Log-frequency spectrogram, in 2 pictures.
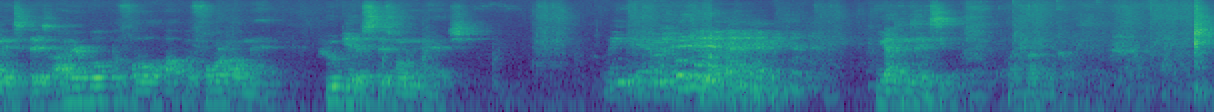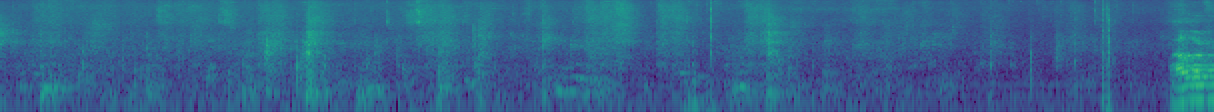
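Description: A crowd of men and women chat and murmur nearby in a large, echoing room.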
